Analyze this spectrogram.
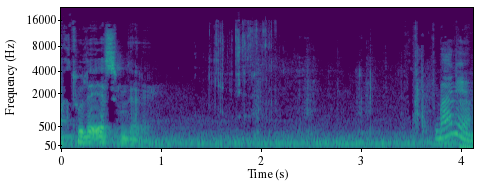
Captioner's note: crisps sound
